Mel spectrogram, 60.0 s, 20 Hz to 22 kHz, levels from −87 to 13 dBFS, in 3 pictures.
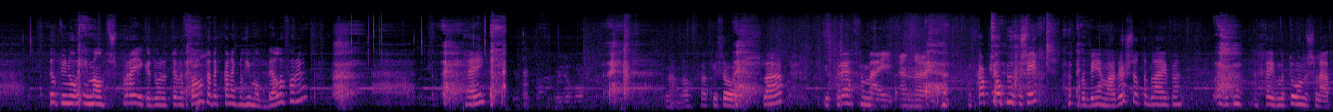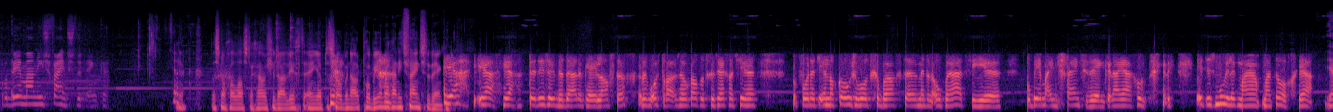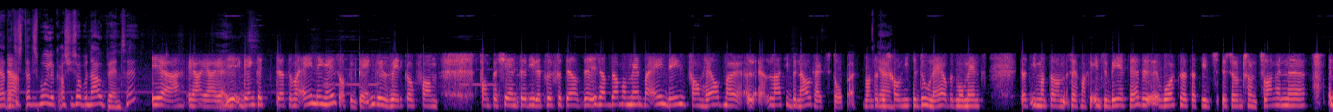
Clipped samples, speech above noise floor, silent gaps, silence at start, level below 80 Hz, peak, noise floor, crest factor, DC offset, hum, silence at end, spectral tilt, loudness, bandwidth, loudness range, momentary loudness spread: under 0.1%; 29 dB; none; 0 s; -72 dBFS; -8 dBFS; -55 dBFS; 18 dB; under 0.1%; none; 0 s; -5 dB/octave; -26 LUFS; 16 kHz; 13 LU; 15 LU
